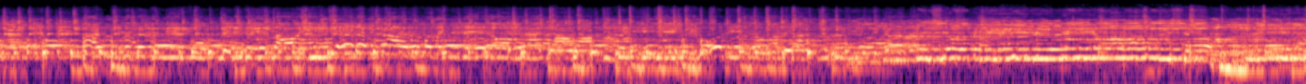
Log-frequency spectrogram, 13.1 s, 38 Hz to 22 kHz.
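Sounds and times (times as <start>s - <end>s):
steady percussion beat: 0.0s - 13.0s.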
